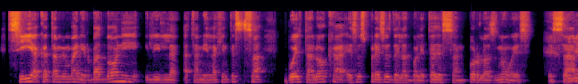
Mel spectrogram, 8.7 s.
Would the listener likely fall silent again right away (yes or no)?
yes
